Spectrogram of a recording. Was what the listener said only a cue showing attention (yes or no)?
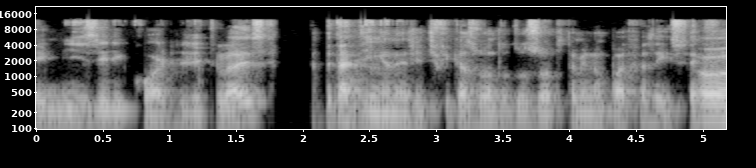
no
